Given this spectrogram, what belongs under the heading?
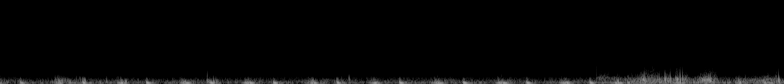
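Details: Male's own heartbeat recorded after exercise, regular low thumps at about 95 a minute, a mildly fast rhythm settling during recovery.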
